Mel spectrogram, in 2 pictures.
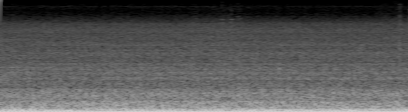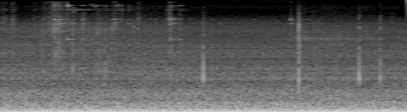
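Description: Car engine idling steadily, with a few light clicks and clinks in the second half.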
